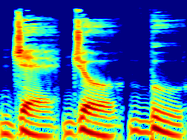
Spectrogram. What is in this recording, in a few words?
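"jejobu", concatenated syllables; Affixing experiment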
